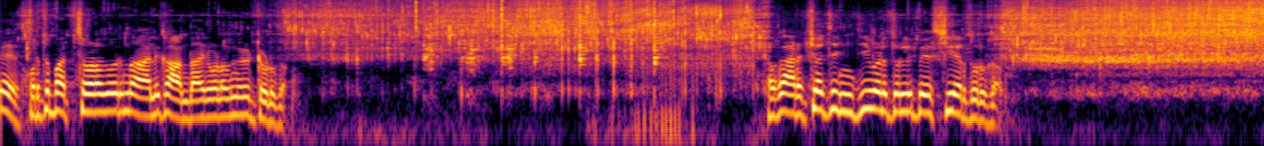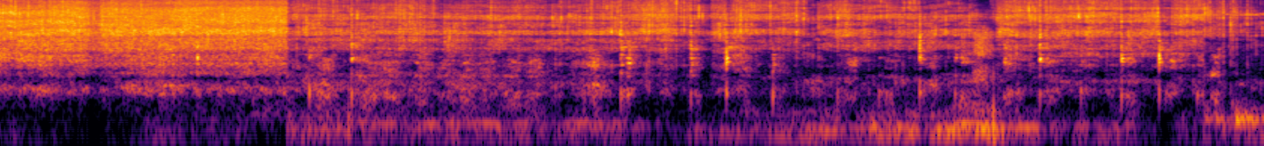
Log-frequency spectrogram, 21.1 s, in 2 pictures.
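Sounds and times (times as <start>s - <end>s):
paste sizzling in hot oil: 0.0s - 21.0s
metal spoon scraping pan: 3.5s - 5.6s, 11.7s - 21.0s.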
